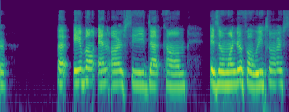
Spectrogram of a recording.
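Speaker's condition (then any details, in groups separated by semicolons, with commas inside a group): Spinal muscular atrophy type two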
